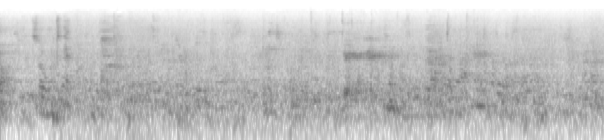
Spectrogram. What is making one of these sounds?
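An orchestra plays music in a large hall.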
